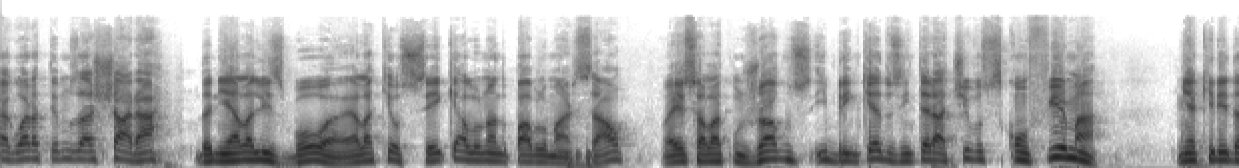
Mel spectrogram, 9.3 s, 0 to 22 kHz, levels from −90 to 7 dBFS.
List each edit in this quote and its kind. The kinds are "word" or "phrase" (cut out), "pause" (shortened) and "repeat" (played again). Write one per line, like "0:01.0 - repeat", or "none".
0:01.4 - pause
0:04.9 - pause
0:05.4 - word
